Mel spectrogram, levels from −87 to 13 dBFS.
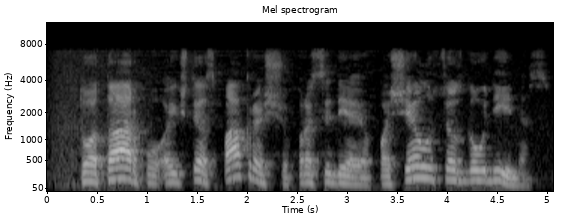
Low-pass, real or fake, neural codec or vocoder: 7.2 kHz; real; none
